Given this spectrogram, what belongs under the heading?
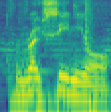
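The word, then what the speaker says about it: Rosenior: Yeah, Chelsea have appointed Liam Rossini. That's not me taking the mickey, by the way. That's how you pronounce his name.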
